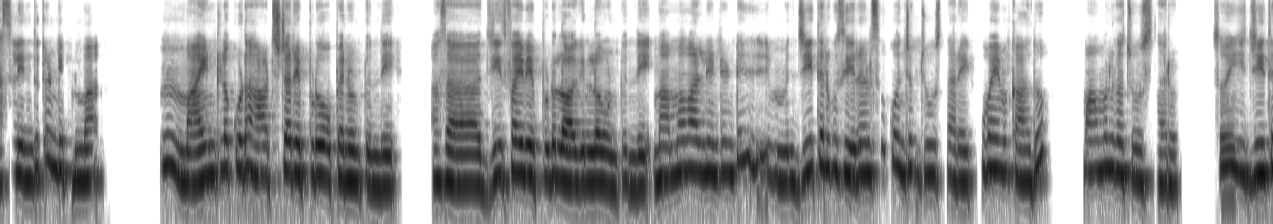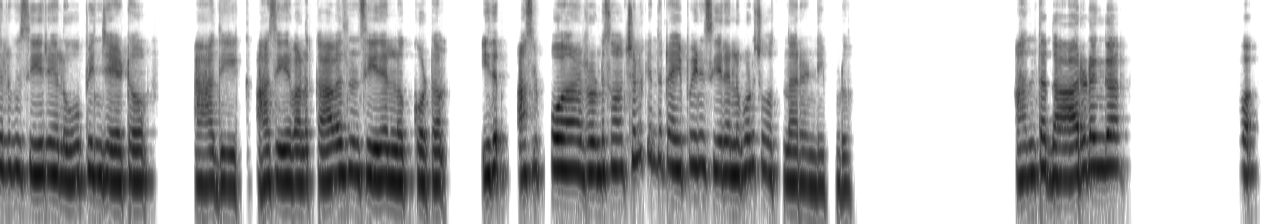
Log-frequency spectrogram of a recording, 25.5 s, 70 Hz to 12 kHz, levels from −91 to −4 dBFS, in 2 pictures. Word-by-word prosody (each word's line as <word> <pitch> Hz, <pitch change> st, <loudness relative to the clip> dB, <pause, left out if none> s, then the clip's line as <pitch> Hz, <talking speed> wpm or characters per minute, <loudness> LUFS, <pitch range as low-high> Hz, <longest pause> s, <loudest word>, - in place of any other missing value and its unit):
అసలు 185 Hz, +4 st, -4 dB
ఎందుకండి 245 Hz, +6 st, -1 dB
ఇప్పుడు 195 Hz, -3 st, -2 dB
మా 200 Hz, -, -1 dB, 0.7 s
హ్మ్. 270 Hz, -2 st, 0 dB
మా 180 Hz, -, 0 dB
ఇంట్లో 220 Hz, +3 st, 0 dB
కూడా 245 Hz, +1 st, +1 dB
హాట్ 210 Hz, -1 st, -3 dB
స్టార్ 235 Hz, -1 st, 0 dB
ఎప్పుడు 215 Hz, -1 st, -1 dB
ఓపెన్ 195 Hz, 0 st, 0 dB
ఉంటుంది. 170 Hz, -2 st, -1 dB, 0.5 s
అస 190 Hz, 0 st, -1 dB, 0.4 s
జీ 200 Hz, -, -1 dB
ఫైవ్ 225 Hz, -2 st, +3 dB
ఎప్పుడు 200 Hz, +1 st, -2 dB
లాగిన్‌లో 185 Hz, 0 st, +2 dB
ఉంటుంది. 170 Hz, 0 st, -2 dB
మా 205 Hz, -, +1 dB
అమ్మ 220 Hz, +2 st, 0 dB
వాళ్ళు 235 Hz, -2 st, -1 dB
ఏంటంటే, 225 Hz, +5 st, -2 dB, 0.3 s
ఆహ్, 185 Hz, -2 st, -2 dB
జీ 225 Hz, -, +1 dB
తెలుగు 250 Hz, -3 st, 0 dB
సీరియల్స్ 220 Hz, +1 st, +1 dB
కొంచెం 240 Hz, -2 st, -2 dB
చూస్తనారు. 200 Hz, -3 st, -4 dB
ఎక్కువ 235 Hz, +6 st, -6 dB
ఏమి 235 Hz, -1 st, -3 dB
కాదు. 195 Hz, +7 st, -1 dB, 0.5 s
మామూలుగా 240 Hz, 0 st, -1 dB
చూస్తారు. 185 Hz, -2 st, -3 dB, 0.4 s
సో, -, -, -6 dB, 0.2 s
ఈ -, -, 0 dB
జీ 225 Hz, -, +4 dB
తెలుగు 245 Hz, -1 st, 0 dB
సీరియల్ 220 Hz, -2 st, +3 dB
ఓపెన్ 215 Hz, 0 st, +1 dB
చేయటం, 190 Hz, 0 st, +3 dB, 0.7 s
అదిక్ 175 Hz, -1 st, -2 dB
ఆ -, -, +3 dB
సీయ 190 Hz, -1 st, +5 dB
వాళ్ళకి 185 Hz, +1 st, -1 dB
కావాల్సిన 220 Hz, +4 st, +3 dB
సీరియల్ 200 Hz, -1 st, +5 dB
నొక్కోటం. 185 Hz, -1 st, +1 dB, 0.4 s
ఇదేప్ 240 Hz, +1 st, +3 dB, 0.2 s
అసలు 230 Hz, +1 st, -3 dB
పోన్ 250 Hz, -1 st, +7 dB, 0.2 s
2 230 Hz, 0 st, +3 dB
సంవత్సరాల 250 Hz, +7 st, -1 dB
కిందట 295 Hz, -2 st, -5 dB
అయిపోయిన, 265 Hz, +2 st, +1 dB
సీరియల్‌లు 230 Hz, -2 st, +3 dB
కూడా, 255 Hz, +1 st, -1 dB
చూత్నారండి, 185 Hz, -6 st, -1 dB
ఇప్పుడు. 165 Hz, -2 st, -6 dB, 1.8 s
అంత 220 Hz, +4 st, 0 dB
దారుణంగా 245 Hz, +6 st, +4 dB, 1.2 s
వ 225 Hz, -1 st, -3 dB
215 Hz, 145 wpm, -20 LUFS, 190-235 Hz, 1.8 s, పోన్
